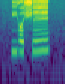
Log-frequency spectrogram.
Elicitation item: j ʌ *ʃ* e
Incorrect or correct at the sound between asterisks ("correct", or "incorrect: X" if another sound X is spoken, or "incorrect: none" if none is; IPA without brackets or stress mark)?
correct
